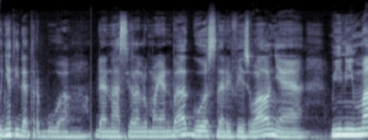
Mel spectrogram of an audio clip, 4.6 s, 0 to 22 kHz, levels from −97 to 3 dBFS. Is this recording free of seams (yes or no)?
no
